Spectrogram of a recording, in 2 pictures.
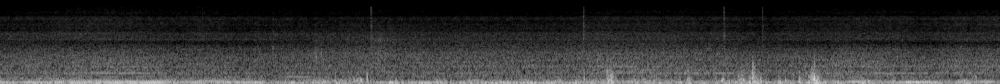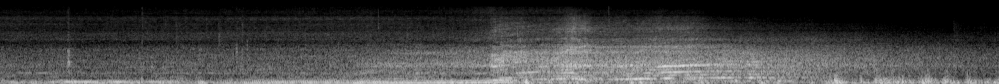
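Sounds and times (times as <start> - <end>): car engine revving: 8.0 - 18.8.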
